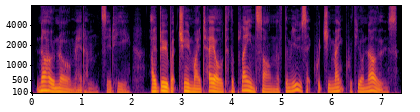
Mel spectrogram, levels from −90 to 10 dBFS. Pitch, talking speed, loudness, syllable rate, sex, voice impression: 110 Hz, 195 wpm, -18 LUFS, 3.9 syllables/s, male, very masculine, very middle-aged, very thick, relaxed, very weak, dark, very soft, very muffled, slightly halting, raspy, very cool, very intellectual, slightly refreshing, very sincere, very calm, very mature, very friendly, reassuring, very unique, elegant, very wild, sweet, slightly lively, very kind, modest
